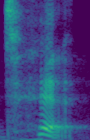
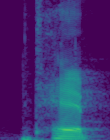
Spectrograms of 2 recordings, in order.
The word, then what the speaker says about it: tip: You're really trying to pronounce that ng in tongue and the p in tip. An American wouldn't really put that much effort into pronouncing the ng at the end of tongue or the p at the end of tip.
